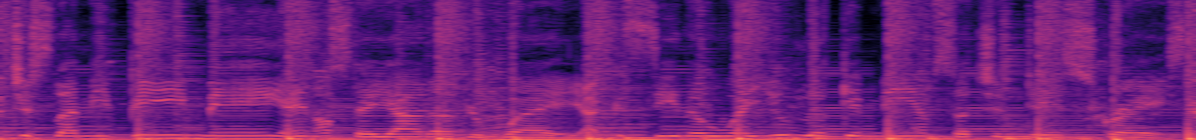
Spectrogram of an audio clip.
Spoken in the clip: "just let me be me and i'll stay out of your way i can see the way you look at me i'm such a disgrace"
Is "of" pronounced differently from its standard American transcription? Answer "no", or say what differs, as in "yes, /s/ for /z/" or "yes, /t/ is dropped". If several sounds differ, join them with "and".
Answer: no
